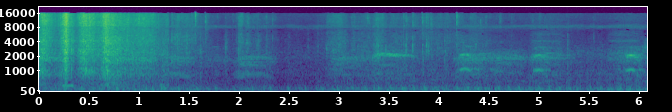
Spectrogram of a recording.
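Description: Dry leaves and branches rustling and crackling loudly for about the first second, then a bird giving short calls about once every three-quarters of a second through the second half.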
